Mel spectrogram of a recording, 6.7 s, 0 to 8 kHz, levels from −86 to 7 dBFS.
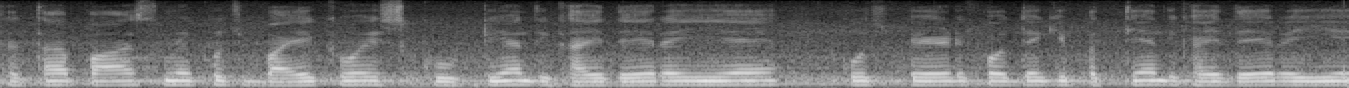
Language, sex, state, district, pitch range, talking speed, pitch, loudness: Hindi, male, Rajasthan, Bikaner, 125-130 Hz, 175 wpm, 125 Hz, -12 LUFS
